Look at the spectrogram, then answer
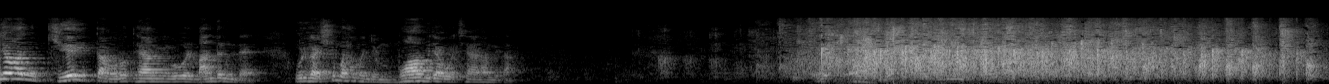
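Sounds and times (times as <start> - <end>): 
speech: 0.0 - 5.2
students applauding in a university lecture room: 7.5 - 13.2.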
